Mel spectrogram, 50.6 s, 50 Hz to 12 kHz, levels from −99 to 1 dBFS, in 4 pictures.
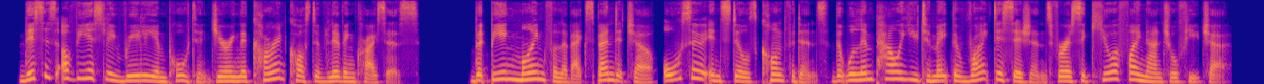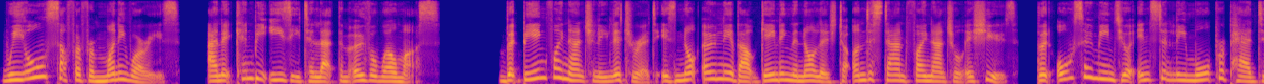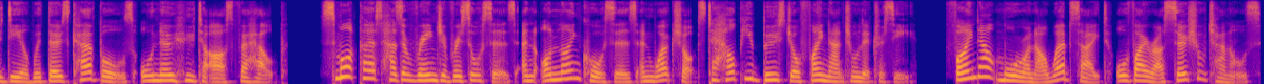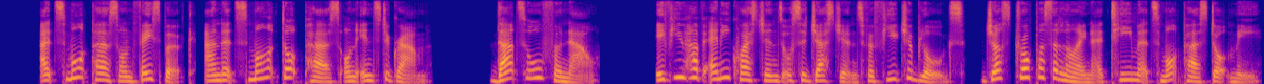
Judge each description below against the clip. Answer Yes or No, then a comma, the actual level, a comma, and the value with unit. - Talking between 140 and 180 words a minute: Yes, average, 170 wpm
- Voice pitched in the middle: No, high, 215 Hz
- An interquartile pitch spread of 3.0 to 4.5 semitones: No, average, 5.1 semitones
